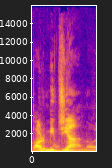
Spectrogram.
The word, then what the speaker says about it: Parmigiano: And in Italian, it's spelt with a G. Parmigiano is like how it's spelled.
